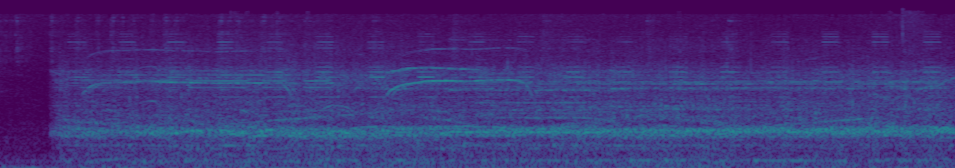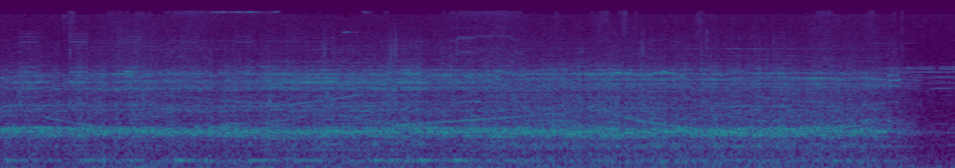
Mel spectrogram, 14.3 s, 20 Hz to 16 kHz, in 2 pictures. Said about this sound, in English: Palestinians chanted victory slogans, shouting the resistance has triumphed. They took to the streets of Gaza after the ceasefire started at 1900 GMT on Wednesday.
